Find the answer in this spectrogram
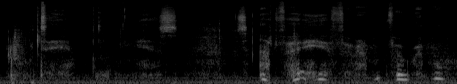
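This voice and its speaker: A woman whispers over noticeable background noise. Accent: British. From England. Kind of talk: ASMR magazine flip, casual chat. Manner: soft-spoken, whispery.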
